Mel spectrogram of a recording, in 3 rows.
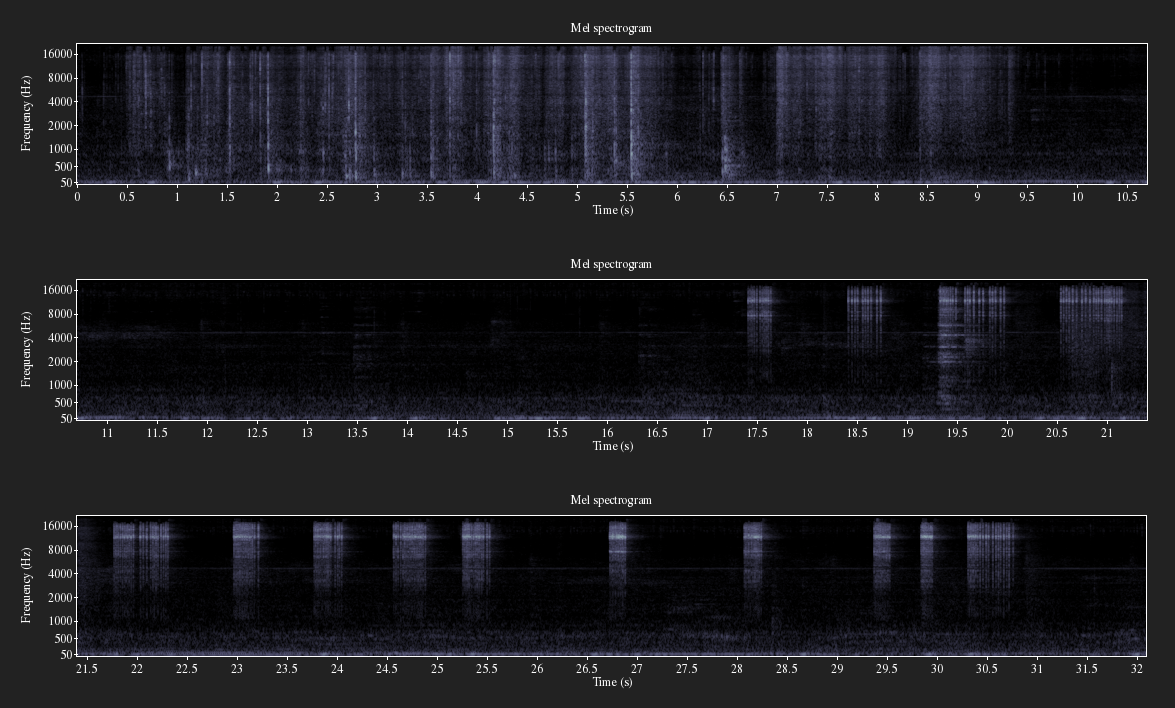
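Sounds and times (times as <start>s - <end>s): bicycle freehub ratchet buzzing: 17.4s - 17.8s, 18.4s - 21.2s, 21.8s - 25.7s, 26.7s - 27.0s, 28.1s - 28.4s, 29.4s - 30.9s.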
